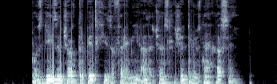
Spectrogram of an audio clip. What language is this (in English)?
Czech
